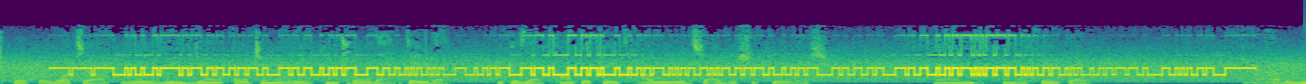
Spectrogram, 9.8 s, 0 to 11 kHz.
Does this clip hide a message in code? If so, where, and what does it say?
Yes: RTTY (45.45 baud, 850 Hz shift) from 0.4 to 9.4 s, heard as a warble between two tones, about 1700 Hz centre, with radio static, fading and speech in English. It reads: 00792 98449 97503 42607 52092 61404 75409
